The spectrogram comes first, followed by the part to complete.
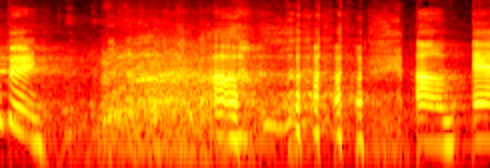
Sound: audience laughing

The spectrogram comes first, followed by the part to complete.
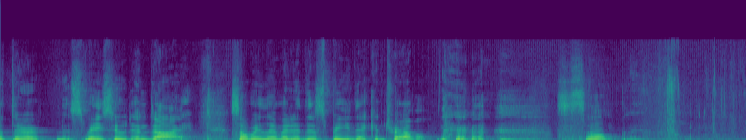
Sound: laughs

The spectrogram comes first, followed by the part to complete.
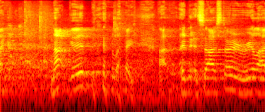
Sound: audience laughs

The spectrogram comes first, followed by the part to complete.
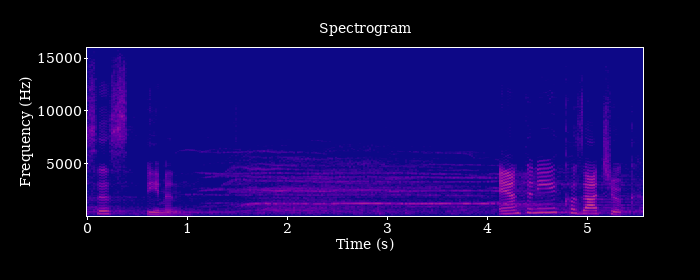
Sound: audience cheering

